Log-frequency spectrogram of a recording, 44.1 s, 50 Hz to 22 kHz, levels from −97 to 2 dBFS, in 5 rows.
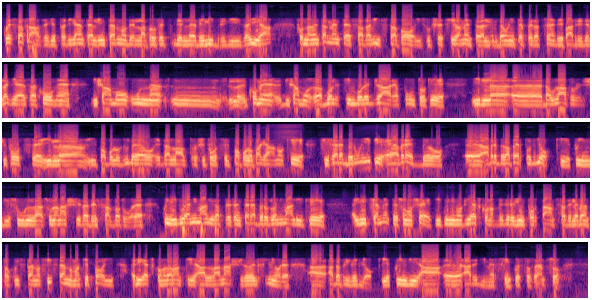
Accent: native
